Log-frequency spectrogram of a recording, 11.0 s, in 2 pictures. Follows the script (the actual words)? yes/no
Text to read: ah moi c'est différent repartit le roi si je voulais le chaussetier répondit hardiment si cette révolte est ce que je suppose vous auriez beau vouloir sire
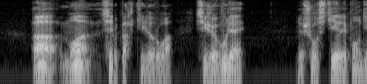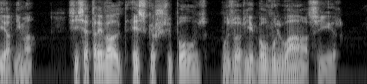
no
